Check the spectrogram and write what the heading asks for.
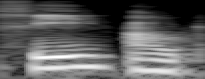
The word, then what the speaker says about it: cout: is also predefined and it is pronounced as c out so it is used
